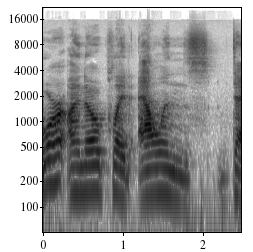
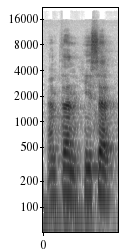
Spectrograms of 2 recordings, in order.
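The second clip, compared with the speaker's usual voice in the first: ordinary talk, nothing marked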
